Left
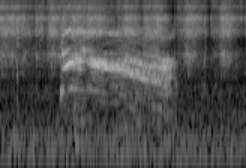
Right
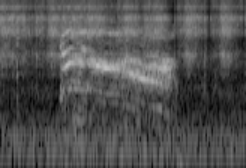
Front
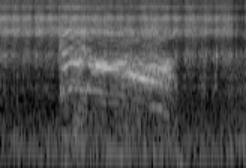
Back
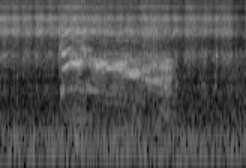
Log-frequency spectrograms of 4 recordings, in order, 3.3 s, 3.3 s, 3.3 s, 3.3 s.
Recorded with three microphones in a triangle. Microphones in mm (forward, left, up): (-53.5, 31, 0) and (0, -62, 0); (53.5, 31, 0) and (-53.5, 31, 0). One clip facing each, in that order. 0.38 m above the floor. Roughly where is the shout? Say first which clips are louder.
Even, front 1 dB; ahead right.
